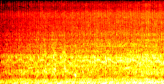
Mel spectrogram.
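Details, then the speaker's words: Renault Clio, only just got running last week after ECU issues, no turbo fitted yet; steady, even idle with smooth low rumble and no knocks or misses, though it's missing something (the turbo). Normal running. "Right, so the Clio is running, as you can hear, but it's missing something."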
